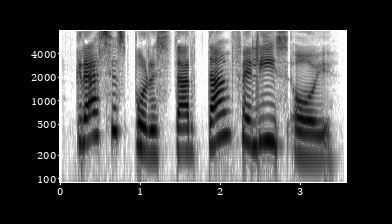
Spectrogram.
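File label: gracias Por Estar Tan Feliz Hoy, Spanish, female, slow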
